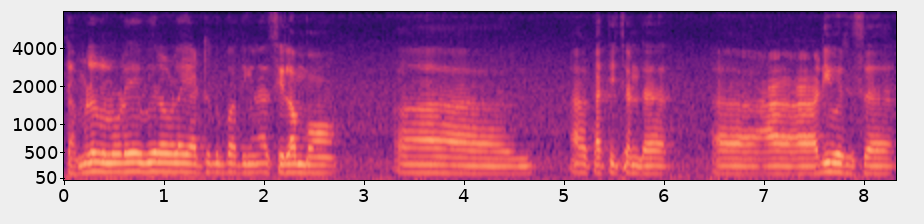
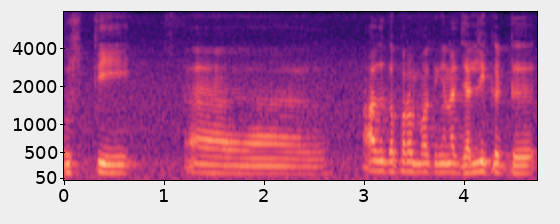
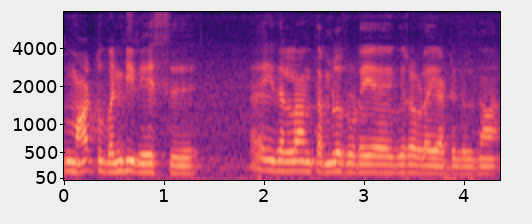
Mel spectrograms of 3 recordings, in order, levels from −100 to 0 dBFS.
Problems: none marked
